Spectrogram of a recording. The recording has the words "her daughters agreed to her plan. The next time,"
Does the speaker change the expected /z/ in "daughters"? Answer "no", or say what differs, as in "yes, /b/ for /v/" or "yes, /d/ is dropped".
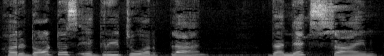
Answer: yes, /s/ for /z/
